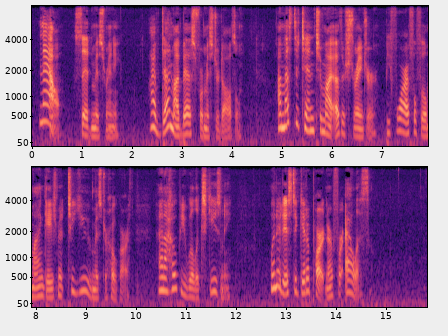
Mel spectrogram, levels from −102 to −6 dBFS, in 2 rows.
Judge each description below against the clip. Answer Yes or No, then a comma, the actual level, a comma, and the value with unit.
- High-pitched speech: Yes, high, 200 Hz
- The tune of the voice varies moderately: No, wide, 8.9 semitones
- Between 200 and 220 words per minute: No, average, 165 wpm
